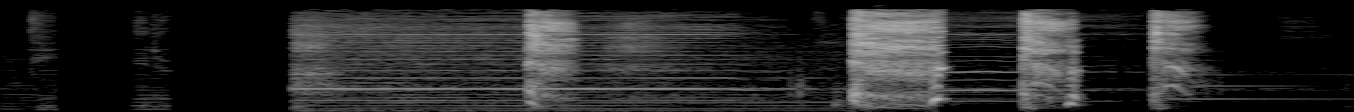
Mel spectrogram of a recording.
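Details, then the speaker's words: Adult woman with a cold whose cough has worsened, coughing during a live stream; several harsh, explosive coughs over quiet background music. "아 죄송합니다 아 죄송합니다 기침이 심해져 가지고"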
